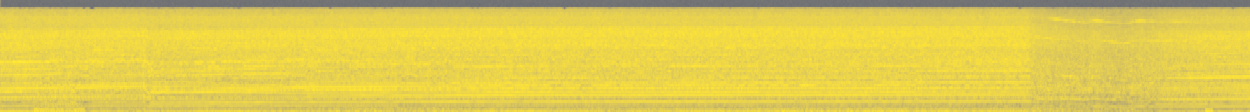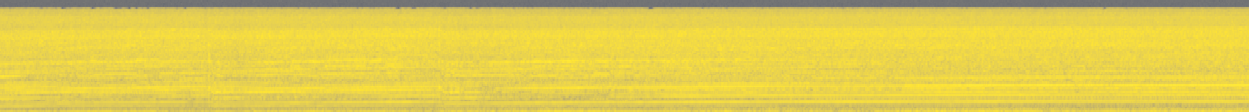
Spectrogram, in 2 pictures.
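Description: A racing car engine screams at high revs, rising through the gears.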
